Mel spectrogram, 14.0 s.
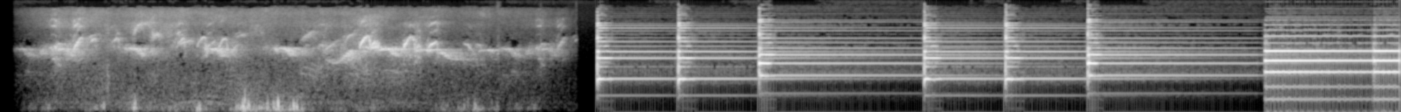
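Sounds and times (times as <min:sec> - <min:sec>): songbirds chirping and warbling: 0:00.2 - 0:05.8
bright chime note: 0:06.0 - 0:12.7.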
